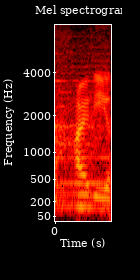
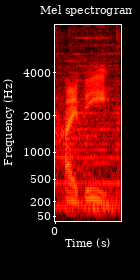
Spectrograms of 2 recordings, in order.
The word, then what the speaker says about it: Heidi: Been told that it's not Heidi like the girl's name, it's Heidi. Put the emphasis on the other syllable.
